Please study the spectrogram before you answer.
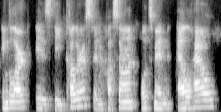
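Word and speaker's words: Hassan Otsmane-Elhaou: is the colorist and hassan otzman el howe i think is how you say his name is the letterer i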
